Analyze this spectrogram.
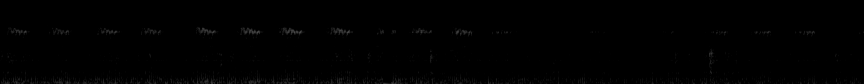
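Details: Several short, high, rasping screeches come in a rapid regular series, roughly two per second, from nesting swifts in Machynlleth, Wales, Dyfi Biosphere. A brief click interrupts, then fainter notes continue over a constant low hum.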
